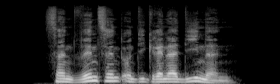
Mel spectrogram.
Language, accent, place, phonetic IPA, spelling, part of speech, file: German, Germany, Berlin, [sn̩t ˈvɪnsn̩t ʔʊnt diː ˌɡʁenaˈdiːnən], St. Vincent und die Grenadinen, phrase, De-St. Vincent und die Grenadinen.ogg
- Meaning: Saint Vincent and the Grenadines (an archipelago and country in the Caribbean, comprising the islands of Saint Vincent and the island chain of the Grenadines)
